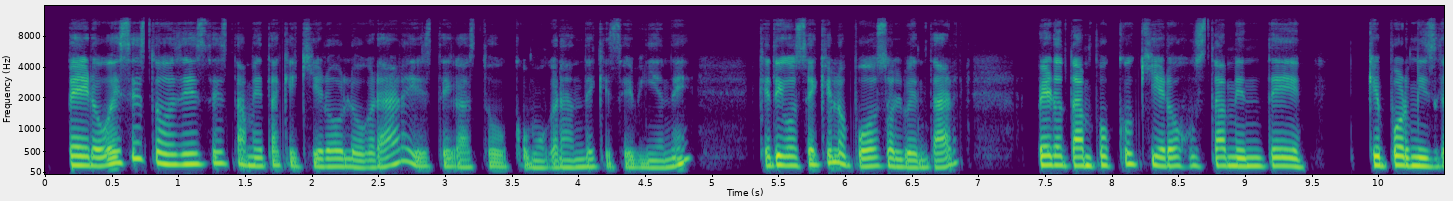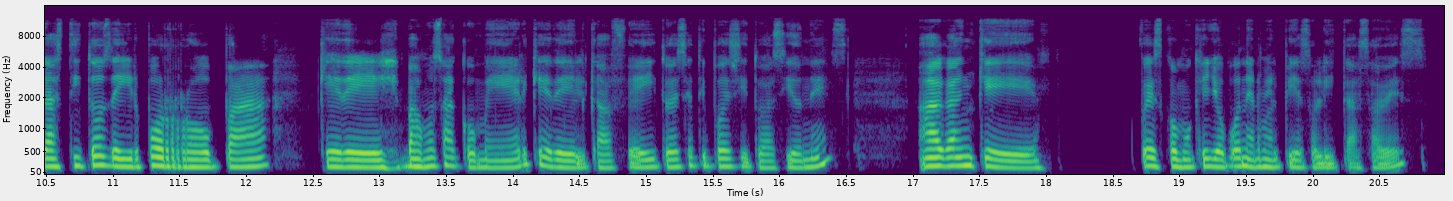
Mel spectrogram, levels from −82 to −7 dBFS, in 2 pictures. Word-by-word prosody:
Pero, 195 -2 +5
es 255 - +2
esto, 255 -10 +2
es 225 +1 +2
esta 245 -1 -1
meta 185 +1 -1
que - - -4
quiero 170 +1 0
lograr 165 - -1
este 90 - -3
gasto 85 +1 -5
como 150 -1 -5
grande 155 +2 -2
que 175 - -8
se 80 - -5
viene 155 - -2 0.5
que - - -2
digo 195 -1 +4
sé - - 0
que 210 - -1
lo 240 -5 +2
puedo 180 0 +2
solventar, 160 +2 0 0.6
pero 200 0 +5
tampoco 190 +3 +2
quiero 190 -3 +1
justamente 185 -1 +1 0.5
que 200 - +4
por 195 0 +4
mis 180 -3 +4
gastitos 185 +3 0
de 180 - +2
ir 165 0 +1
por 185 +1 +3
ropa 165 +2 0 0.4
que 165 -1 +1
de 155 -3 +3
vamos 175 +2 +1
a 185 - -2
comer, 155 +2 -3
que 185 -5 -1
del 150 -2 +1
café 145 +1 -4
y 165 - -2
todo 160 - -1
ese 180 +4 -5
tipo 180 -2 -4
de 175 - 0
situaciones 155 - -4 0.6
hagan 185 +1 +4
que, 150 -5 0 0.7
pues, 180 -3 0
como 160 -1 0
que 175 +1 -2
yo 165 -2 +1
ponerme 170 -2 0
el 160 - -4
pie 155 - -2
solita, 80 - -5
¿sabes? 75 +1 -6
175 Hz, 170 wpm, -23 LUFS, 155-190 Hz, 0.7 s, Pero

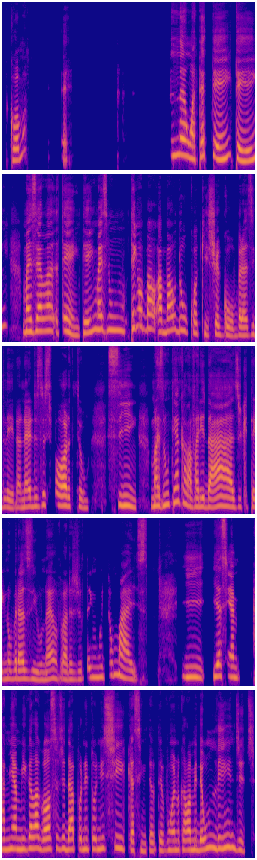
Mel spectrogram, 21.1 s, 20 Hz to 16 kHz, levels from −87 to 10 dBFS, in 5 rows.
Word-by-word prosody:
Como? 245 - +1 0.6
É. - - -11 1.7
Não, 345 -3 +4
até 310 +5 +3
tem, 280 +1 +3
tem, 250 - +2 0.2
mas 255 +1 +3
ela 270 0 +3
tem 225 -9 0
tem 230 +7 +1
mas 300 -2 +2
num 285 -2 -1
tem 335 +3 0
o - - +4
a 305 -6 +3
Bauducco 270 -1 -1
aqui 205 -3 -5
chegou, 185 -5 -3
brasileira 175 -1 -3
né. 180 +2 0
Eles 195 +2 -6
exportam, 210 -7 +1 0.3
sim. 215 -6 0 0.2
Mas 205 0 +1
não 230 +2 +1
tem 285 +5 0
aquela 255 -9 -1
variedade 185 0 +2
que 180 - -11
tem 180 0 -6
no 185 0 -5
Brasil, 185 -3 -1
né. 175 +4 -2
O - - -8
varejo 175 -1 -6
tem 210 +1 -6
muito 225 +4 -5
mais. 215 -10 -2 0.6
E 225 -3 0
e 240 - +3
assim 245 -1 0
a 225 - +4 0.3
a 215 - -2
minha 230 +1 +2
amiga 225 +1 +1
ela 245 +1 +6
gosta 230 +2 +4
de 230 +1 -3
dar 220 0 +4
panetone 225 +1 -2
chique, 235 -3 -2
assim. 185 -1 -3
Então 180 +1 -7
teve 195 -2 -6
um - - -1
ano 200 0 0
que 205 - -4
ela 210 - +4
me 205 0 0
deu 210 +1 +2
um 255 +2 +2
Lindt, 235 -5 0
220 Hz, 175 wpm, -21 LUFS, 190-255 Hz, 1.7 s, ela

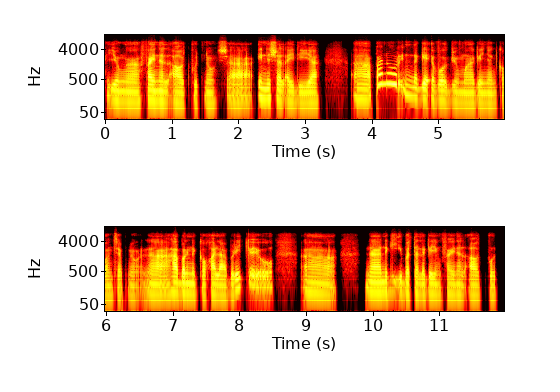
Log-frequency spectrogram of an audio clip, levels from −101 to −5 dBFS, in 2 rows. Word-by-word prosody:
yung, 110 -2 -3
ah, 105 -1 +2
final 110 -2 +4
output 100 +1 -1
'no, 95 0 -5
sa - - +2
initial 125 -4 +3
idea? 100 -2 0 0.5
Ah, 120 -1 +1
paano 365 +2 +2
rin 165 - -4
nag-e-evolve 115 -4 0
yung 100 - -7
mga 100 0 -1
ganyang 95 -1 -3
concept 90 0 -5
'no, - - -8
na 100 +1 +2
habang 110 -2 +4
nagko-collaborate 100 -1 0
kayo, - - 0 0.5
ah, 110 -3 -1 0.5
na 115 -1 +5
nag-iiba 115 -1 -2
talaga 105 0 -2
yung 100 -1 -4
final 100 -1 -2
output. 95 -2 -2
105 Hz, 140 wpm, -26 LUFS, 100-115 Hz, 0.5 s, na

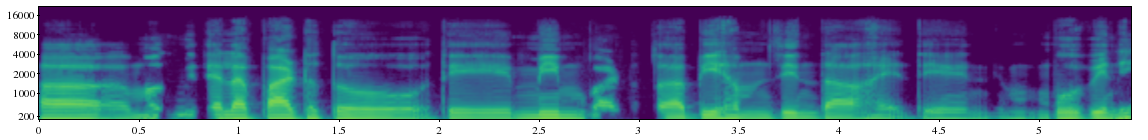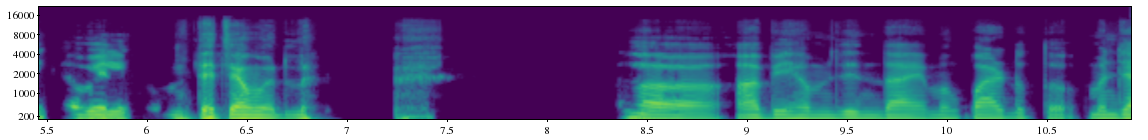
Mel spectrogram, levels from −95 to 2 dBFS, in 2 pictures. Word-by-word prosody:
हां, 120 -3 +2
मग 115 +1 -3
मी 125 - -10
त्याला 125 0 +3
पाठवतो 120 0 +3 0.5
ते 110 -1 0 0.2
मीम 120 +1 +2
पाठवतो 110 -2 -7
अभी 115 +3 +2
हम 115 0 0
जिंदा 110 0 0
है 115 +1 -5
ते 115 -2 -5
मूवी 115 -2 -2
नाही 145 +6 0
का 130 - -5
"वेलकम" 120 0 +1
त्याच्यामधलं. 125 -4 +6 1.6
हां. 120 -5 +2 0.2
अभी 130 +2 -1
हम 125 0 -1
जिंदा 120 -1 -1
है. 115 - -2
मग 125 +2 -6
पाठ 140 +2 -1
होतं 145 -1 -8
म्हणजे 130 +2 +1
120 Hz, 150 wpm, -23 LUFS, 115-125 Hz, 1.6 s, त्याच्यामधलं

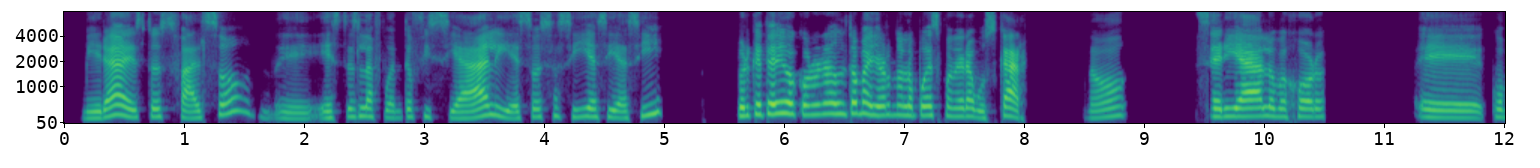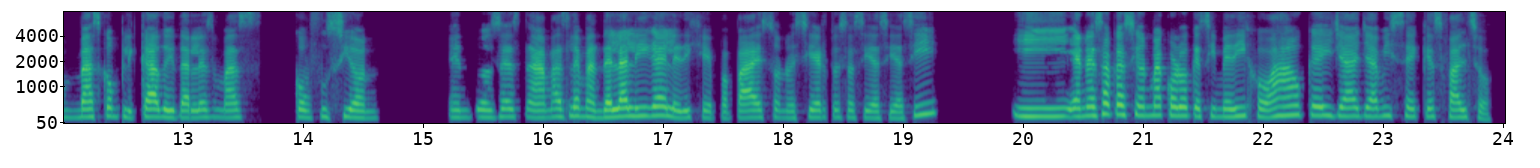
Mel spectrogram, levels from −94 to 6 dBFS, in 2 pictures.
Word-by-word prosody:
mira, 210 +9 +5
esto 200 +1 -1
es 205 - -7
falso. 270 - -2 0.2
Eh, 155 -2 -9
esta 175 +4 -5
es 215 - -6
la 215 -1 +1
fuente 185 +1 -7
oficial, 200 +3 +2
y 180 -6 -2
eso 175 +5 -4
es, 205 +3 -7
así, 210 0 -4
así 205 -1 -3
y - - 0
así". 240 - -3 0.6
Porque, 235 +4 +4
te 275 - +8
digo, 290 -1 +7
con 255 0 +2
un 270 - +1
adulto 285 +1 +4
mayor, 255 -4 +4
no 250 - -1
lo 240 - +2
puedes 245 0 +1
poner 220 -2 -1
a - - +3
buscar, 190 +2 +4 0.5
¿no? 200 +7 -4 0.6
Sería 215 0 +5
a - - +4
lo 225 -1 +1
mejor, 210 0 0 0.8
eh, 185 -3 0
com 195 -3 -6
más 205 +1 +2
complicado, 205 -2 +1
y 185 - +1
darles 190 +1 -2
más 190 0 -5 0.2
confusión. 190 -2 -4 0.6
Entonces, 195 +2 -5
nada 185 -1 +2
más 205 +2 -3
le 230 -1 0
mandé 195 -2 +2
la 215 +2 +7
liga, 230 +2 +1
y - - +1
le 185 -4 0
dije: 180 -1 -6
"Papá, 180 +2 0
eso 190 +1 -9
no 175 - -11
es 170 - -11
cierto, 190 -1 -4
es 190 - -13
así, 180 -1 -7
así, 170 0 -7
así". 255 - -6 0.6
Y 215 -2 -2
en 215 +2 +3
esa 235 +4 +4
ocasión, 255 -2 +1
me 245 - +4
acuerdo 235 -1 +1
que 220 - 0
sí 220 0 -8
me 205 0 -1
dijo: 210 -2 -2
"Ah, 240 +3 +3
okey, 240 -2 -1
ya 225 -1 +1
ya 220 -1 -2
avisé 225 -1 -5
que 210 - -6
es 210 - -8
falso". 195 -6 -2
210 Hz, 200 wpm, -24 LUFS, 185-230 Hz, 0.8 s, te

